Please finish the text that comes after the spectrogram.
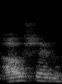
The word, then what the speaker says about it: Oisin: And it's spelled Oisin, for those of you curious. And Ocean's like, ooh, a tree.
